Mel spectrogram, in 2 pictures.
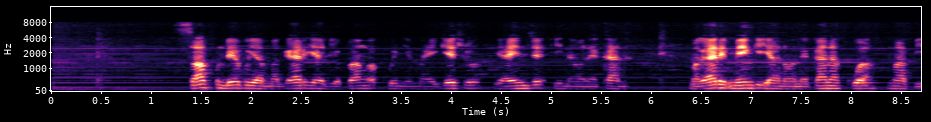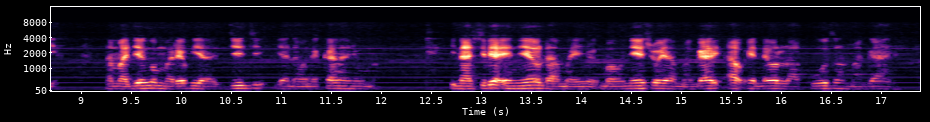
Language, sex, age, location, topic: Swahili, male, 18-24, Nairobi, finance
